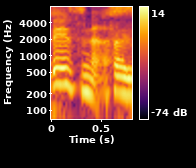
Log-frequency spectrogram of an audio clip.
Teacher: We don't pronounce the vowel sound in the middle.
